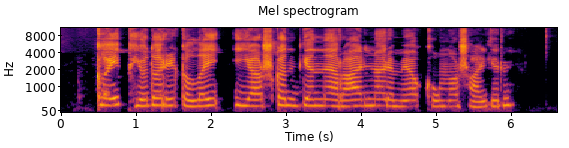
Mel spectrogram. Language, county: Lithuanian, Vilnius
